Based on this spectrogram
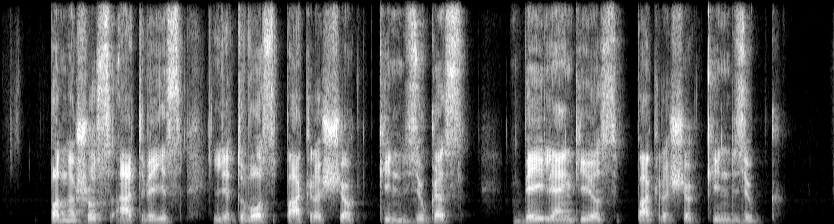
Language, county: Lithuanian, Šiauliai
